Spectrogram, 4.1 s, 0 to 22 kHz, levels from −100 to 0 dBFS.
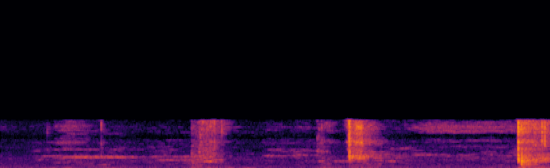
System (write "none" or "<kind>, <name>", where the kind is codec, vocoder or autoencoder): none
